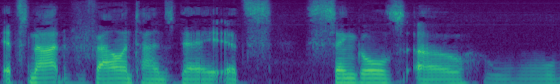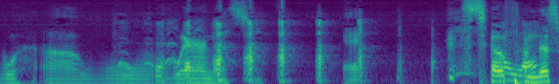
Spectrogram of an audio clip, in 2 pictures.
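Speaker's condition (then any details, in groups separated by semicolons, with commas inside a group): Stuttering; long concealed before coming out about it, now openly acknowledged; repeated sounds, prolonged sounds, blocks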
